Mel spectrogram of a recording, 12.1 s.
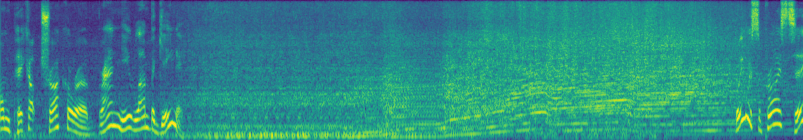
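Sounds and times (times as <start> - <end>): car engine revving: 2.8 - 11.8.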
